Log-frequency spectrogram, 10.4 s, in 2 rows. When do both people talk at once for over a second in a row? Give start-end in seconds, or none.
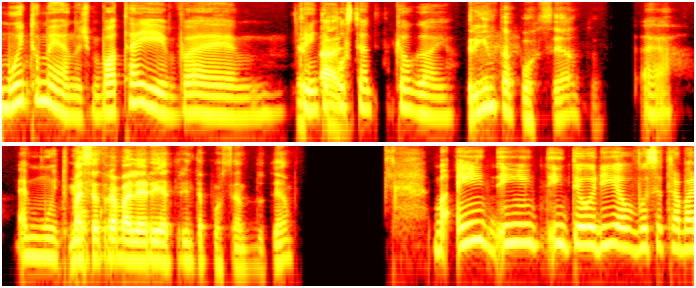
none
